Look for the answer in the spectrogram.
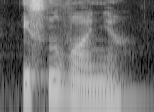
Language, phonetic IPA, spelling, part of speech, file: Ukrainian, [isnʊˈʋanʲːɐ], існування, noun, Uk-існування.ogg
- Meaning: existence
